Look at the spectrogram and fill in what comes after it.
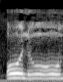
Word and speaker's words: أولو: أولو بقية، لا نقول أولو و... لا لا تلفظ هذه الألف، قلنا أنها زائدة فقط، عملها ماذا؟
